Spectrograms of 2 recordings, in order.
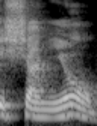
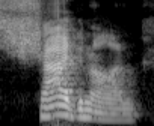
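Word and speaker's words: Chagnon: Uh, with his whole uh I say Shaon, but apparently he doesn't like when you pronounce it the French way. He likes he likes Shagnon.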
